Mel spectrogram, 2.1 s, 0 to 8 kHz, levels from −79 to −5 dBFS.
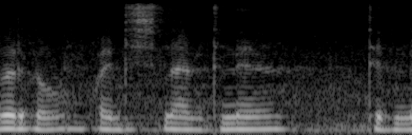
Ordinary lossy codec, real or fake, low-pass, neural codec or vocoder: none; fake; 7.2 kHz; codec, 16 kHz, 4 kbps, FunCodec, trained on LibriTTS, 50 frames a second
